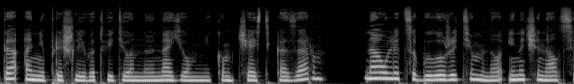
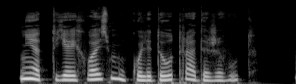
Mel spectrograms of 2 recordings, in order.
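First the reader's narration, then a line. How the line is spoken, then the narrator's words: Plain. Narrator (Russian): ответил торговец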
